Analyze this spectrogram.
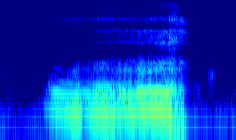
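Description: A Rottweiler gives one long, low, rattling snore that ends in a brief snort.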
